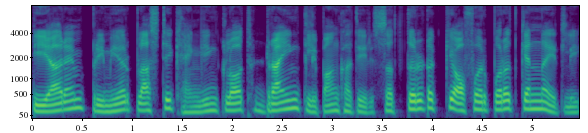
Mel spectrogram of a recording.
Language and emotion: Goan Konkani, neutral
